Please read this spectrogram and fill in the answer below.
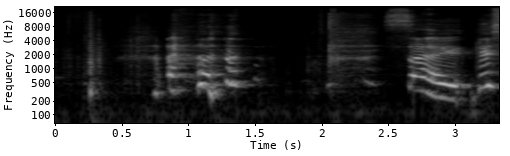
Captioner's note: laughing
